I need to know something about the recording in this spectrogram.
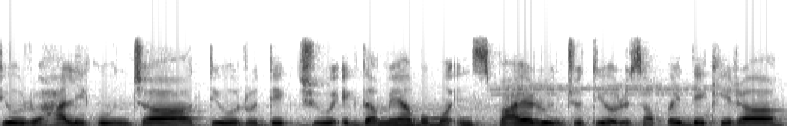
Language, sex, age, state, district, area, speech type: Nepali, female, 18-30, West Bengal, Kalimpong, rural, spontaneous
